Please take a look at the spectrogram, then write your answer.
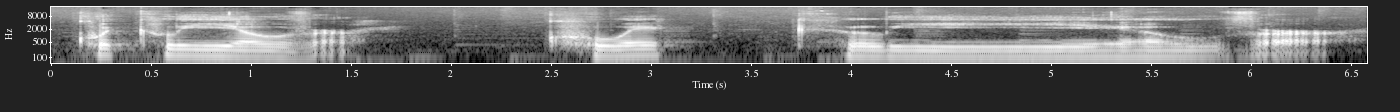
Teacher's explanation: it's the first vowel E, and that's going to connect with a small Y sound to O.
